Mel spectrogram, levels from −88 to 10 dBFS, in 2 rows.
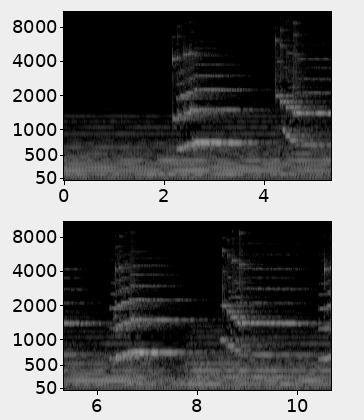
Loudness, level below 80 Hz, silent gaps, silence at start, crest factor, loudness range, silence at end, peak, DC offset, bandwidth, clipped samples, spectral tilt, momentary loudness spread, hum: -42 LUFS; -60 dBFS; none; 0 s; 16 dB; 2 LU; 0 s; -26 dBFS; under 0.1%; 9.6 kHz; under 0.1%; -6 dB/octave; 11 LU; 50 Hz at -65 dBFS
